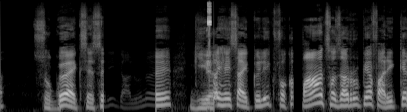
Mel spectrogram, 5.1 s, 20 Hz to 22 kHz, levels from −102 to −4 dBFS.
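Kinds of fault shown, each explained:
Compressed frames skipped: Whole blocks of the coded speech never play, so the sound jumps forward instead of pausing. This happens at about 0.70 s, 2.54 s and 3.61 s, losing roughly 0.1 s, 0.2 s and 0.15 s of material. Unlike a dropout there is no silent stretch, just missing content.
Audio dropout to a faint residue: From 1.28 s to 1.94 s, about 0.66 s, the speech cuts off abruptly and returns just as abruptly. Only a faint sound remains in the gap, about 35 dB below the speech. The likely cause is the wanted signal being lost while the downstream path stayed live. The hard edges set it apart from a natural pause or fade, and the audible residue sets it apart from a clean skip.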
